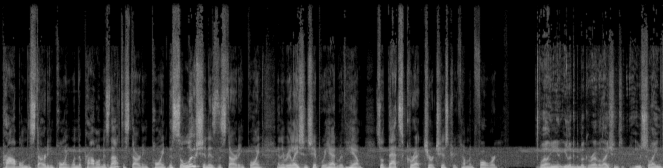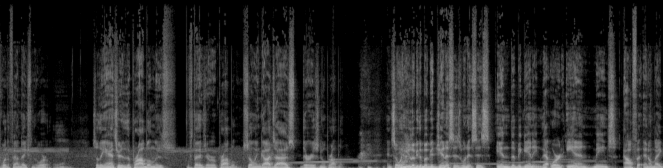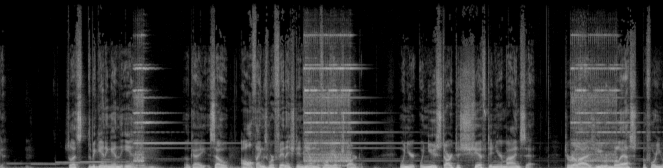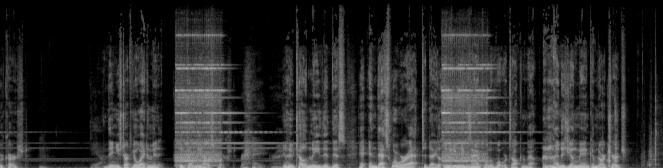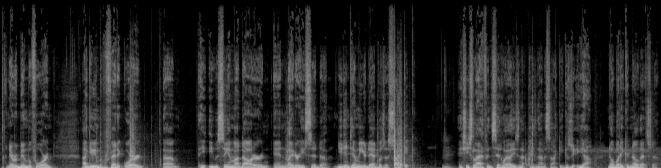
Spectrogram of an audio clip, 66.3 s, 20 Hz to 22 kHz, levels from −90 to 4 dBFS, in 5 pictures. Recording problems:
alarms or sirens; loud; throughout; 3 dB below the speech

